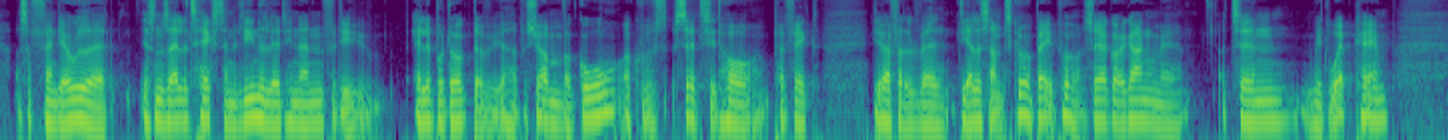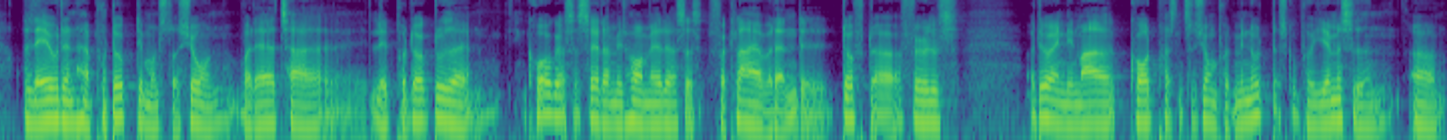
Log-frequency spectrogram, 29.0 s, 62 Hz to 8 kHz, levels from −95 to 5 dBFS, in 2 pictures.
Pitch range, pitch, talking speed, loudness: 110-130 Hz, 120 Hz, 205 wpm, -20 LUFS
